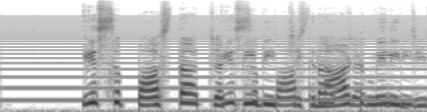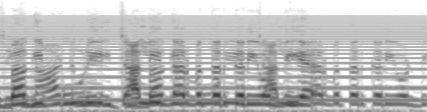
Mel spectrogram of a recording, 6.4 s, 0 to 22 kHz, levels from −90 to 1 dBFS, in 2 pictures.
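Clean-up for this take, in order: de-hum 433.6 Hz, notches 28; inverse comb 1.032 s -6.5 dB

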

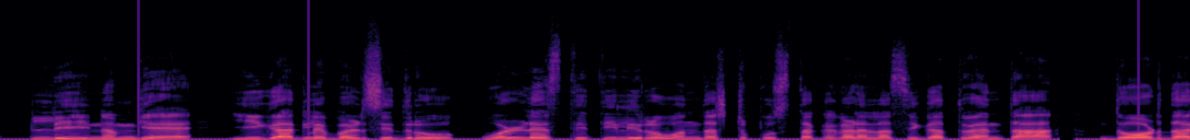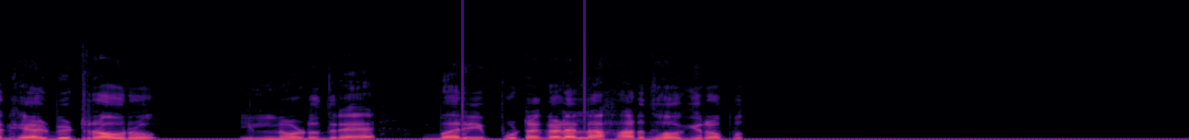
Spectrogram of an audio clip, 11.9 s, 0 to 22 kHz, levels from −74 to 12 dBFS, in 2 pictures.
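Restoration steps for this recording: de-click; de-hum 52.2 Hz, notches 6; room tone fill 5.29–5.37

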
